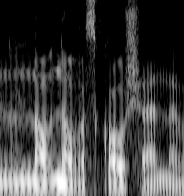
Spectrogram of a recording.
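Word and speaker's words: Nova Scotia: в Канаду в провинцию Нова Коши и они или Нова скотия Да ну звучит как-то по-сербски Ну да Ну ну Нова Ну не знаю Нова скоша как они так наверное произносят новая Шотландия О'кей давайте так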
